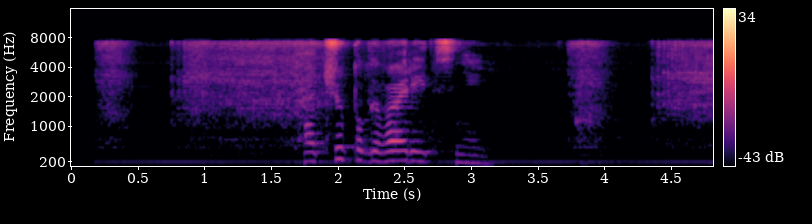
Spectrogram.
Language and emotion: Russian, angry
